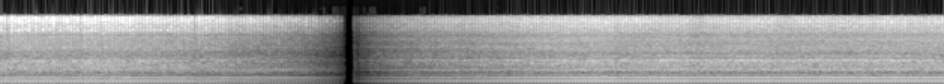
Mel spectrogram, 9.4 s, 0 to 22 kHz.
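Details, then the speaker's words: Tecumseh mulching mower, formerly surging and non-starting, after carburetor repair and about five minutes of running: steady, even drone at constant pitch with no misses or surging. It has settled right down and runs well. "I let it run for about 5 minutes and it's settled right down runs really good no misses"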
